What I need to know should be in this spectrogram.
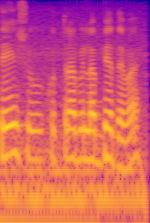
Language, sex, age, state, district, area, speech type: Sanskrit, male, 18-30, Odisha, Khordha, urban, spontaneous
